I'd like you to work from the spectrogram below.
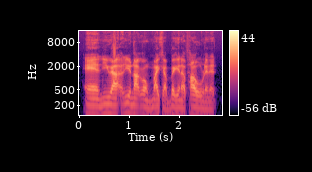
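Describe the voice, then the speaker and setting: A man's very deep, low voice with a Southern US accent, at a moderate pace with ordinary pitch variation, in a very clean recording with a silent background. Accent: Southern US rural. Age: old. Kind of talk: casual drone video narration. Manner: rambling, folksy.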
